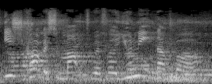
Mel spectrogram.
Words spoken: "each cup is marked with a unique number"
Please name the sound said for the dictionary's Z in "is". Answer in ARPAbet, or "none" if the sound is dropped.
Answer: S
